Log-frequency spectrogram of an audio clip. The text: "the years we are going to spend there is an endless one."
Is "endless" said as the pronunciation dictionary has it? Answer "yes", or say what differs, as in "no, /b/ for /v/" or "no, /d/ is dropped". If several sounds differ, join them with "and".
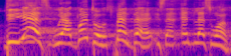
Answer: yes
